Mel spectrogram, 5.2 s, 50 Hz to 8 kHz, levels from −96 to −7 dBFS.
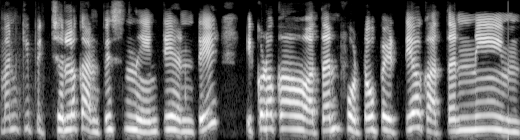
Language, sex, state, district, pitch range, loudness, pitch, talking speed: Telugu, female, Andhra Pradesh, Chittoor, 255-290 Hz, -14 LUFS, 275 Hz, 125 wpm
